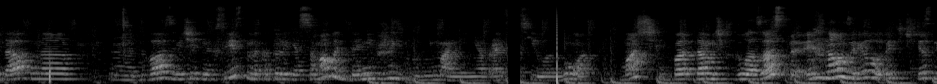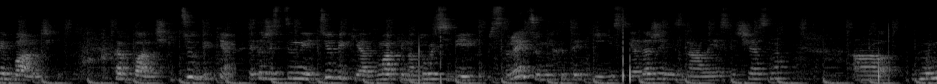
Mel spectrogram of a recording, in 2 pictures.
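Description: Loud pop at 0.50 s: a single sharp pulse, roughly 25 dB above the sound, likely a voltage step from a plug, switch, static or driver glitch, while the sound continues underneath.

Gap at a join of encoded pieces from 5.08 to 5.20 s: separately encoded pieces were joined untrimmed, leaving encoder delay and padding as a 128 ms gap with smeared edges, before the sound resumes where it stopped.

Loud pop at 5.57 s: another single pulse of similar strength, about 25 dB above the sound, carrying the same likely electrical cause.

Loud pops from 13.56 to 13.80 s, 15.60 to 15.69 s and 18.16 to 18.28 s: each is a pair of quick pops, roughly 20 to 25 dB above the sound, from the same likely voltage-step cause.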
